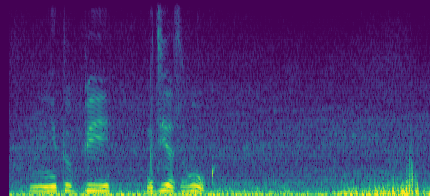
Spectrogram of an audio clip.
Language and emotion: Russian, angry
